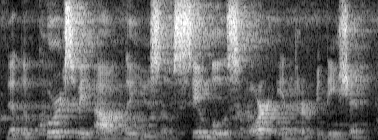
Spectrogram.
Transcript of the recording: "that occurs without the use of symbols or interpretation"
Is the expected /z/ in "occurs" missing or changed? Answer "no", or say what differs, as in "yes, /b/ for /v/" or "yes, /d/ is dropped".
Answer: yes, /s/ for /z/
